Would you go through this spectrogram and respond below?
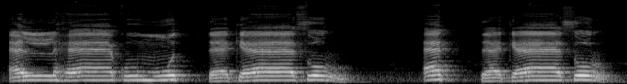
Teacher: كلمة التكاثر اللام شمسية اللي بعدها التاء مشددة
